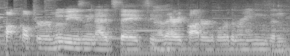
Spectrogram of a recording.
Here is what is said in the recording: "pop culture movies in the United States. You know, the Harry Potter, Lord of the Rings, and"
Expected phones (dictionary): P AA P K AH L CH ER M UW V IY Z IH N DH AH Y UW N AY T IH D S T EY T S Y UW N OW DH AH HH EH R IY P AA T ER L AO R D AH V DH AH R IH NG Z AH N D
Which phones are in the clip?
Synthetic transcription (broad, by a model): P AA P K AH L CH ER M UW V IY Z IH N DH AH Y UW N AY T IH D S T EY T S Y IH N OW DH AH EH R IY P AA T ER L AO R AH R DH AH R IH NG Z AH N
